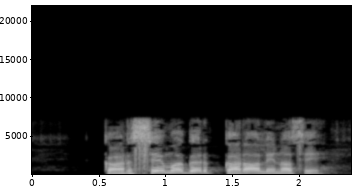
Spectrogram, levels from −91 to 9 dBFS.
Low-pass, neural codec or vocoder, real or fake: 7.2 kHz; none; real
